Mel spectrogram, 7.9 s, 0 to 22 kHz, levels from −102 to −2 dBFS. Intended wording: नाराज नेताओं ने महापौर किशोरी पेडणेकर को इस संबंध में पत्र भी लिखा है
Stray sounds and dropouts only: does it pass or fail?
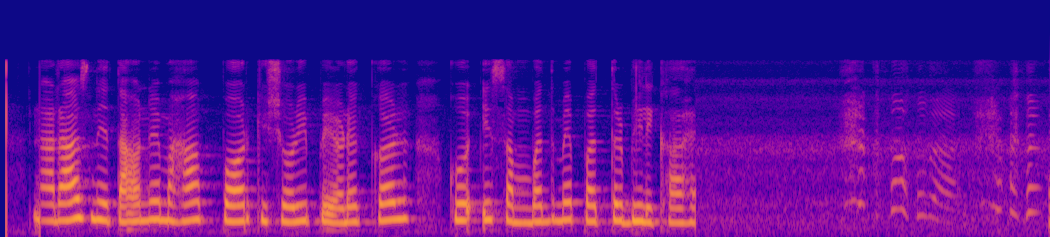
fail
